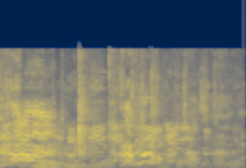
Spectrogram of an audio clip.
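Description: Several people shouting and calling out excitedly over one another, with no clear words.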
